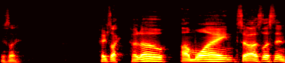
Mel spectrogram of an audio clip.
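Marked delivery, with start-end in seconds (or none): 1.7-3.2 put-on Brummie accent, slower. Trying to work out a Brummy accent from the only person you could think of, imitating Wayne's Brummy accent. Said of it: "how could I do a Brummy accent".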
